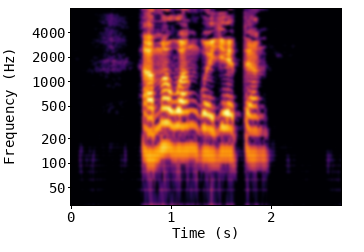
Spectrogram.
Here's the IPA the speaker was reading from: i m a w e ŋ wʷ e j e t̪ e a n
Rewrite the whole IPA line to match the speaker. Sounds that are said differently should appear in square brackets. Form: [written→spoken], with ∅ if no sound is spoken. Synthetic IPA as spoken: [i→a] m a w [e→a] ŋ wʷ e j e t̪ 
